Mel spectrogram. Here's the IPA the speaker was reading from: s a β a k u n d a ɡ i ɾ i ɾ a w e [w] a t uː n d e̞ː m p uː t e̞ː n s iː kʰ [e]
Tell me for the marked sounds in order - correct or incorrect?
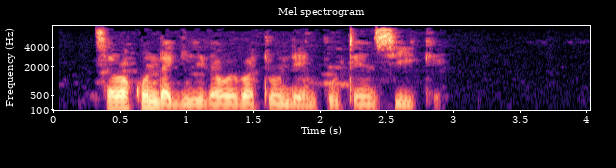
incorrect, correct

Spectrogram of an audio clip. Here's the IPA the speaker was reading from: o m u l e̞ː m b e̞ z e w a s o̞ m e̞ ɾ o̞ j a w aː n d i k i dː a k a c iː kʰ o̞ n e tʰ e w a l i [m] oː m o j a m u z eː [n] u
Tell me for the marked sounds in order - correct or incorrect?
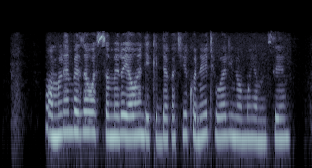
incorrect, incorrect

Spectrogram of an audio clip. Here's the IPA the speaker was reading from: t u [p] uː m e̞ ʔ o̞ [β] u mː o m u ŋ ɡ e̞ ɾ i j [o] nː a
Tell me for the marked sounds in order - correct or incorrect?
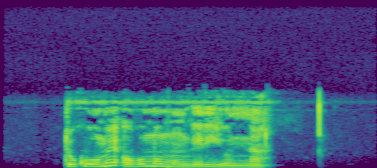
incorrect, correct, correct

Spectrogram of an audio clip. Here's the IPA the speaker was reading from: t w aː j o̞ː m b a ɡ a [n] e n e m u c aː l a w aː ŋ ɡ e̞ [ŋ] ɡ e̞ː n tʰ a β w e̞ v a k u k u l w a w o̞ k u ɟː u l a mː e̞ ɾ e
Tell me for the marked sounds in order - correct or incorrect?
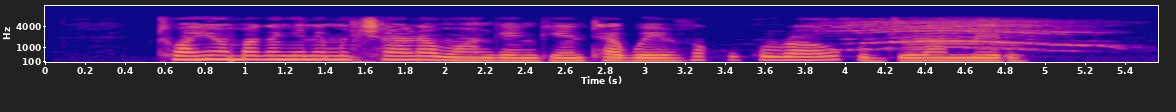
incorrect, correct

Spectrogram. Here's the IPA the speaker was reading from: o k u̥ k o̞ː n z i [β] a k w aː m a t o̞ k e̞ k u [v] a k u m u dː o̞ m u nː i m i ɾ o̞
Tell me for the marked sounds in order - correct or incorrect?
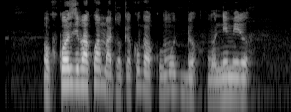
correct, correct

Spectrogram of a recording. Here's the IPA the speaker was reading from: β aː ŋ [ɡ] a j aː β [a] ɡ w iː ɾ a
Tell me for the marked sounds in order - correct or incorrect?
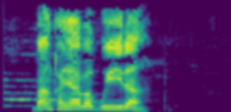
incorrect, correct

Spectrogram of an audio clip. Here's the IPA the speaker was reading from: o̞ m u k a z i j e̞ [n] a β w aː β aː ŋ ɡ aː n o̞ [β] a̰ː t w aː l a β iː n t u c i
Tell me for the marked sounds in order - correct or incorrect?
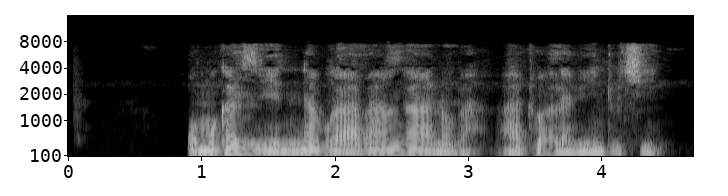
incorrect, correct

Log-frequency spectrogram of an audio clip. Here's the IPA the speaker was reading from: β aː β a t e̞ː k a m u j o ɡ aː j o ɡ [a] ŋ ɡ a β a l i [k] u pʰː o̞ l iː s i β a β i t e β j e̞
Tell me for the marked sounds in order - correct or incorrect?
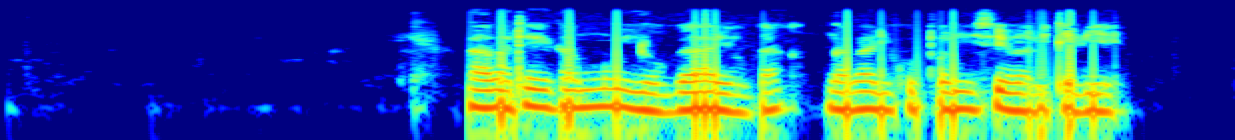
correct, correct

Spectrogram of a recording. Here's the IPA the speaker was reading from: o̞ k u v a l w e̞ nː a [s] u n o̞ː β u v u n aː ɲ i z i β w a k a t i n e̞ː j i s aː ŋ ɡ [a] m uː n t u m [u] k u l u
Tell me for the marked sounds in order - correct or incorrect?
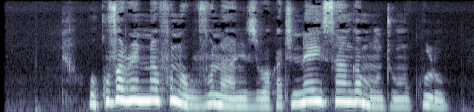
incorrect, correct, correct

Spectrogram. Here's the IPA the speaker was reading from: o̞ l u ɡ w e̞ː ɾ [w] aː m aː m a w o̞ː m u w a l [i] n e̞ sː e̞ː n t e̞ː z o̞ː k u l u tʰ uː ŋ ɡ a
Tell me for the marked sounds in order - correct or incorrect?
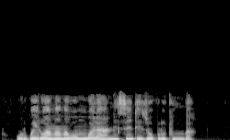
correct, incorrect

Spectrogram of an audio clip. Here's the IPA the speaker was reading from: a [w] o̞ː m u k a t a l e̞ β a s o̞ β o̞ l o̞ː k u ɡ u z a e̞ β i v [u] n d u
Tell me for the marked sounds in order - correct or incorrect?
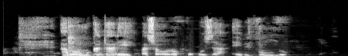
incorrect, incorrect

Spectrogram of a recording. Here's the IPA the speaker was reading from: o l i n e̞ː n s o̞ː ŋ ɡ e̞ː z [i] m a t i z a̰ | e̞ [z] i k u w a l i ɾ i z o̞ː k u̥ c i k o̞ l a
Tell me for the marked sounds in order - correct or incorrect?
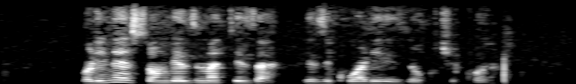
correct, correct

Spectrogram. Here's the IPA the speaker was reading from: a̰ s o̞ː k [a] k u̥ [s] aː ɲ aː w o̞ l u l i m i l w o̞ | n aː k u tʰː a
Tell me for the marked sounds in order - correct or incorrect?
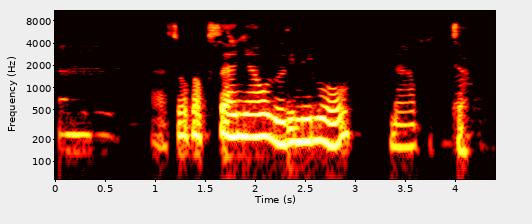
correct, correct

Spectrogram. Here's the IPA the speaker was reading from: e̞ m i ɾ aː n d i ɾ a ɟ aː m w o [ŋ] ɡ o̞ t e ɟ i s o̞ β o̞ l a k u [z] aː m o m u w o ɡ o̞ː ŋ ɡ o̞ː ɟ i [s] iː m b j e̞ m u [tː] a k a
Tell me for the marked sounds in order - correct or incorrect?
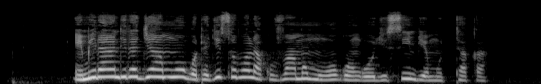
incorrect, incorrect, correct, correct

